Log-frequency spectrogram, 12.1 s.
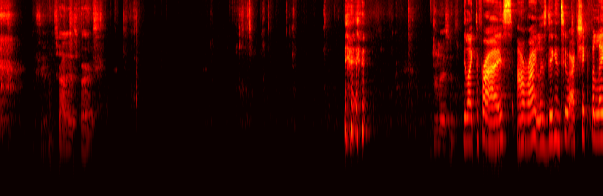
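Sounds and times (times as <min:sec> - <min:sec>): man chewing crunchy fries: 0:03.9 - 0:06.9.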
